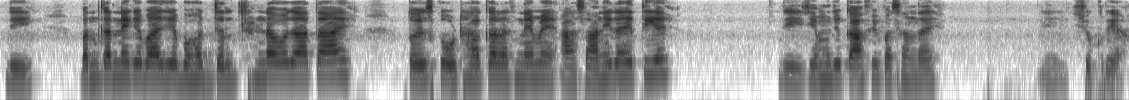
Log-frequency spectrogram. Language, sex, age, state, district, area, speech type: Urdu, female, 30-45, Uttar Pradesh, Shahjahanpur, urban, spontaneous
